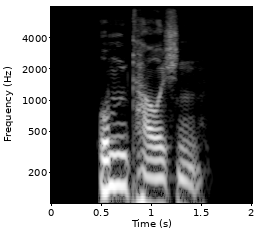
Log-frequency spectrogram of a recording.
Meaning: 1. to exchange 2. to return (bring back a bought item to the seller)
- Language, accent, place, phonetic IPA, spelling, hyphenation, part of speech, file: German, Germany, Berlin, [ˈʊmˌtaʊ̯ʃn̩], umtauschen, um‧tau‧schen, verb, De-umtauschen.ogg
